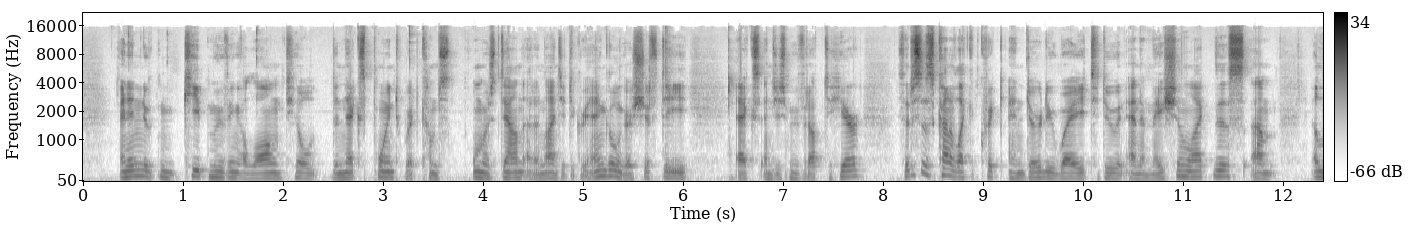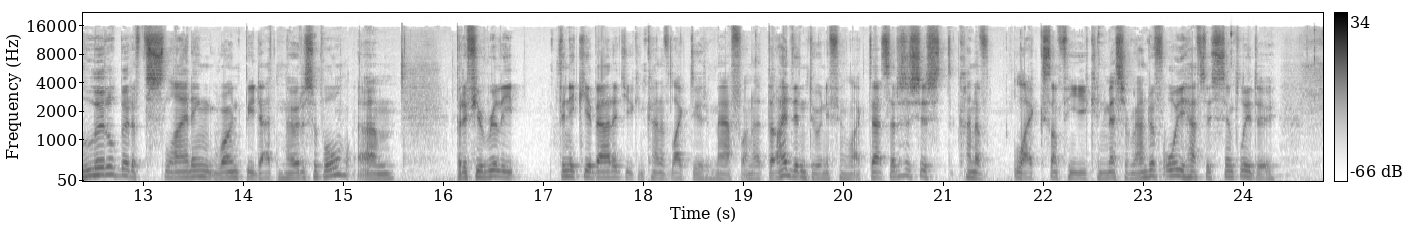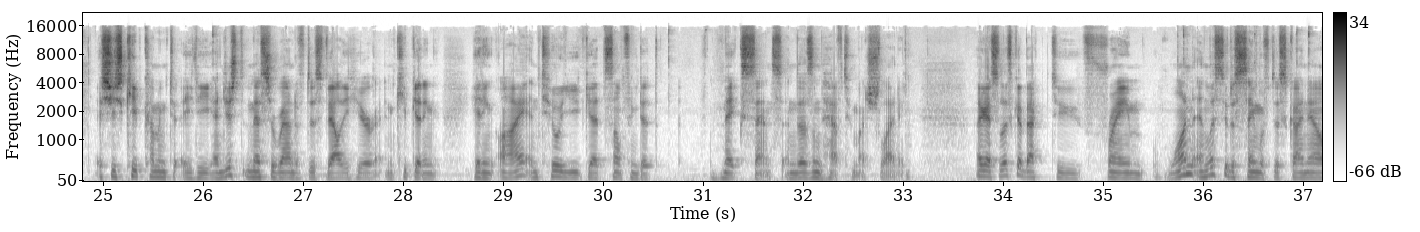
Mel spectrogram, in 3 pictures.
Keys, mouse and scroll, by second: 0.6-0.9 scroll down 2, 0.9 shift+middle click, 1.8-8.5 drag, 4.3-5.7 scroll up 1, 5.7 shift+d, 9.5-23.9 drag, 28.7-36.3 drag, 36.0 scroll down 2, 36.3-37.0 shift+middle drag, 36.6-36.9 scroll up 2, 37.0 drag.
